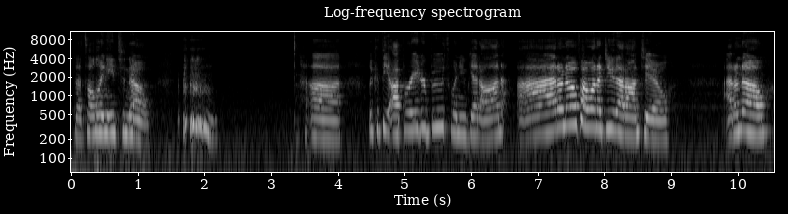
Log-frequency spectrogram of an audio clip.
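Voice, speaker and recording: A woman's voice: fairly high pitch, measured pace, long pauses, sharp tone. A young woman from Connecticut streaming a horror game, chatting with viewers, easily spooked and swearing. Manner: jumpy, easily spooked, swears and chats with chat. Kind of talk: live gameplay commentary.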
